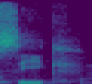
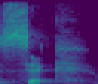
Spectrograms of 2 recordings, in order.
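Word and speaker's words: Sikh: it's a good question I cringe when someone calls it seek right um by letter and term it's it's actually sick and it's derived from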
